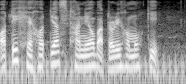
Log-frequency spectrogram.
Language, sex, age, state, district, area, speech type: Assamese, male, 30-45, Assam, Dibrugarh, rural, read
